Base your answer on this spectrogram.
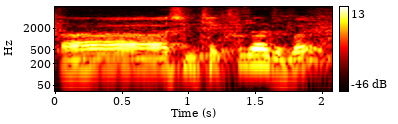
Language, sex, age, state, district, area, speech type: Bodo, male, 60+, Assam, Kokrajhar, rural, spontaneous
